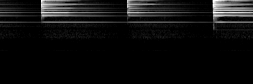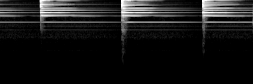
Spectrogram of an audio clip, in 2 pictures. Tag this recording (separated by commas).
Percussion, Musical instrument, Music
